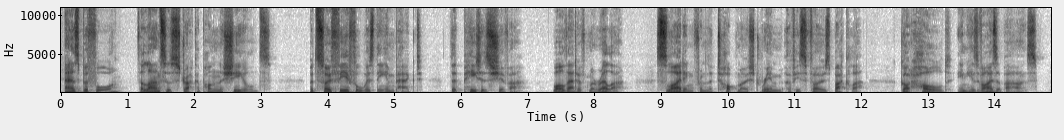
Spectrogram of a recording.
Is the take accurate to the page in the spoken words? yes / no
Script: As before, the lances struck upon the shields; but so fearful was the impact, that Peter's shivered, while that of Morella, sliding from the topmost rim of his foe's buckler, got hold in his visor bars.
no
